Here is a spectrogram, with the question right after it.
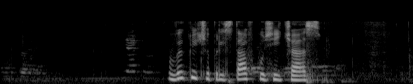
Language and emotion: Russian, neutral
